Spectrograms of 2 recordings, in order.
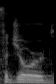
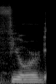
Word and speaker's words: fjords: like the fjords. It's not fjords. It's the fjords.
